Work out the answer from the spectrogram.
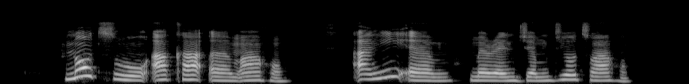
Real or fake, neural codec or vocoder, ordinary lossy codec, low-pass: real; none; none; 7.2 kHz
